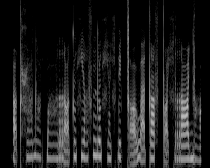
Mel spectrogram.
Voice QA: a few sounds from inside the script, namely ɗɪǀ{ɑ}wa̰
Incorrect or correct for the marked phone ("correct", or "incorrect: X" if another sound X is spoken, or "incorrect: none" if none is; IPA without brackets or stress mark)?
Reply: incorrect: ɑ̰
